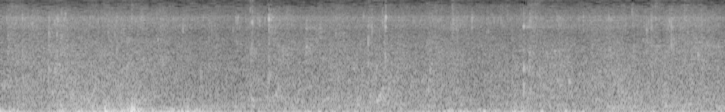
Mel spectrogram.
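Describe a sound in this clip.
A kayak paddle dips and splashes in water.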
